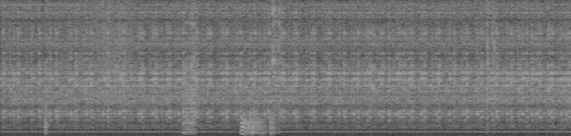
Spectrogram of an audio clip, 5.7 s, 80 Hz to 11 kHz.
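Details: Original hard drive from an Amstrad PC2286, connected to a more modern PC and being copied for backup: quiet steady whir with short scratchy chirps and clicks as the heads dart about; normal seek noise from a working drive.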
